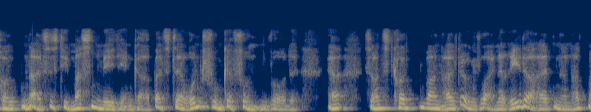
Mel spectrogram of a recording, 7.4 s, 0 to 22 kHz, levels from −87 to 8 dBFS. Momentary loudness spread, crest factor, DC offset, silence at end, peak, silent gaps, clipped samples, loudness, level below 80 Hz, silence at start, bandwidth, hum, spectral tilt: 7 LU; 14 dB; under 0.1%; 0 s; -8 dBFS; none; under 0.1%; -22 LUFS; -68 dBFS; 0 s; 7.8 kHz; none; -6.5 dB/octave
